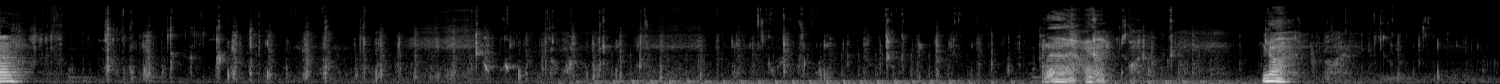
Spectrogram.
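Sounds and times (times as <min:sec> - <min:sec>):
crunchy chewing of fried chicken: 0:00.0 - 0:05.5
low hum: 0:03.2 - 0:14.4.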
